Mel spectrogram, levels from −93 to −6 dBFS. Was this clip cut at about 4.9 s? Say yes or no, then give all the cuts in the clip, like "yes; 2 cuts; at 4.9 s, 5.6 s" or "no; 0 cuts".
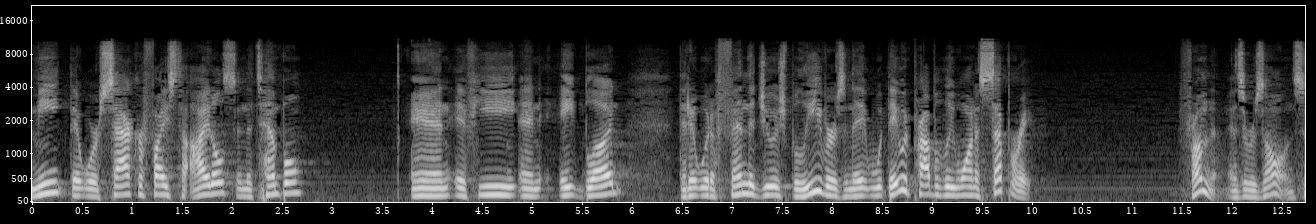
yes; 1 cut; at 4.9 s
